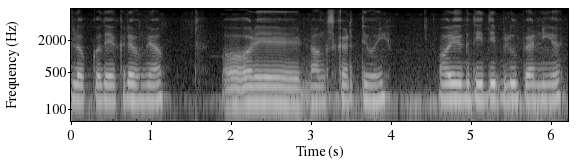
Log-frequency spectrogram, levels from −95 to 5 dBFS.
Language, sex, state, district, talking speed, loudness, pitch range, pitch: Hindi, male, Bihar, Muzaffarpur, 175 wpm, -29 LUFS, 135-155 Hz, 145 Hz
